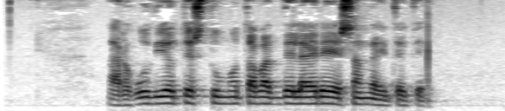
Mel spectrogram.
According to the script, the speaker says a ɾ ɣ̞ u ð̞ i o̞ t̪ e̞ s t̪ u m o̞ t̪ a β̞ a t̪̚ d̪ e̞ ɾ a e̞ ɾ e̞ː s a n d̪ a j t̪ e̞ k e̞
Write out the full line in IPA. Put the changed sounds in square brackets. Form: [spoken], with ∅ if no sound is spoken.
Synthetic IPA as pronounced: a ɾ ɣ̞ u ð̞ i o̞ t̪ e̞ s t̪ u m o̞ t̪ a β̞ a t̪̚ d̪ e̞ [l] a e̞ ɾ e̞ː s a n d̪ a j t̪ e̞ k e̞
